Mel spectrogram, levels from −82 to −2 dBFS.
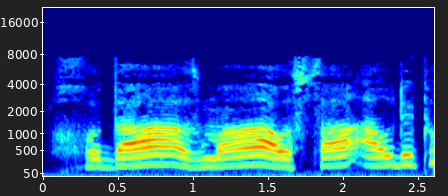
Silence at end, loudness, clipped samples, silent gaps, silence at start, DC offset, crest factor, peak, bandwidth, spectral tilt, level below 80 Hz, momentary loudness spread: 0 s; -24 LUFS; under 0.1%; none; 0.1 s; under 0.1%; 14 dB; -10 dBFS; 8 kHz; -4.5 dB/octave; -68 dBFS; 8 LU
